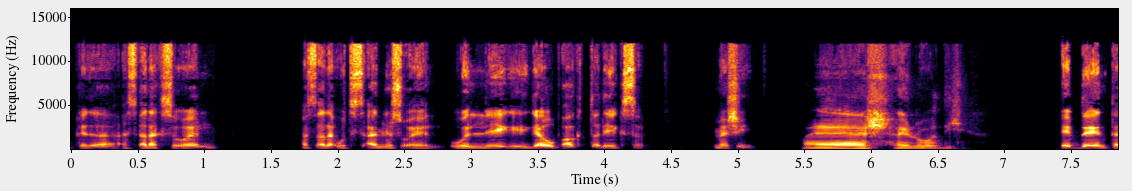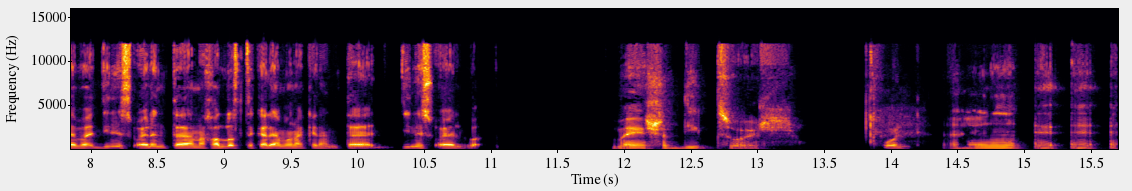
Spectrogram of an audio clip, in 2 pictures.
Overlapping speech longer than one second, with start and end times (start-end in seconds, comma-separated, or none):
none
